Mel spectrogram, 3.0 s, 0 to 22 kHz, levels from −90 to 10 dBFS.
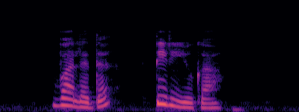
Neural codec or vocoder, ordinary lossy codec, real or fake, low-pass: none; none; real; 7.2 kHz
